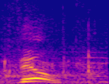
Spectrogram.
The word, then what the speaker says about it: Vlk: How do you say Jeffrey's last name? That's Jeffrey Vilk. VLK.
